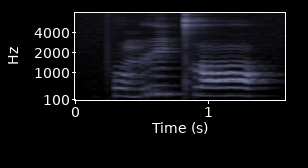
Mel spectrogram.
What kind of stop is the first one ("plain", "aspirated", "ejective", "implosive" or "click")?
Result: aspirated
